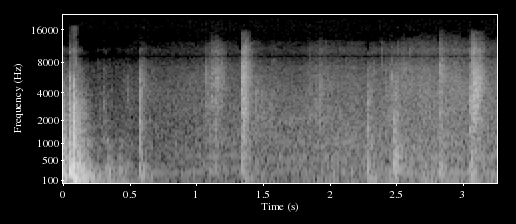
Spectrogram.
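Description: A large pull-out storage drawer in a 2024 Forest River Cherokee Wolf Pup 17JW travel trailer is yanked open with a sharp knock, followed by a few softer thuds and rattles, close by and without speech.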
